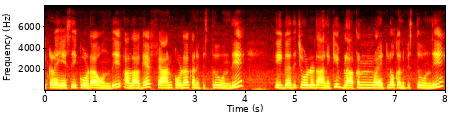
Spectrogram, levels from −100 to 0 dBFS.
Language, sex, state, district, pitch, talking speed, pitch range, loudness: Telugu, female, Andhra Pradesh, Guntur, 245 Hz, 140 wpm, 235-255 Hz, -13 LUFS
